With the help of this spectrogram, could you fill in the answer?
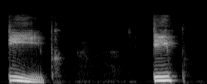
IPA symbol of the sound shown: iː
